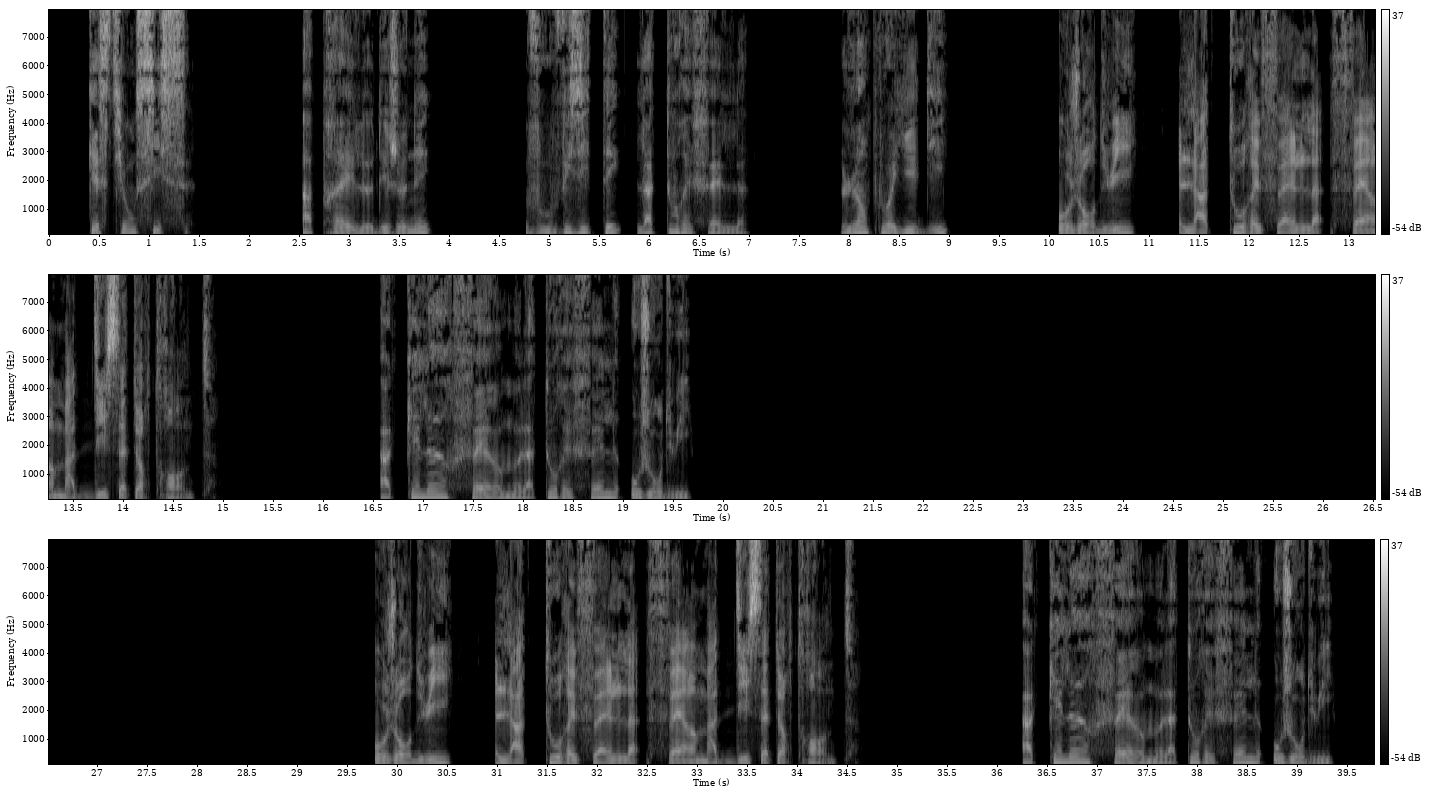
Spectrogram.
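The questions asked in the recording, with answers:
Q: À quelle heure ferme la Tour Eiffel aujourd'hui?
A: À 17h30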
